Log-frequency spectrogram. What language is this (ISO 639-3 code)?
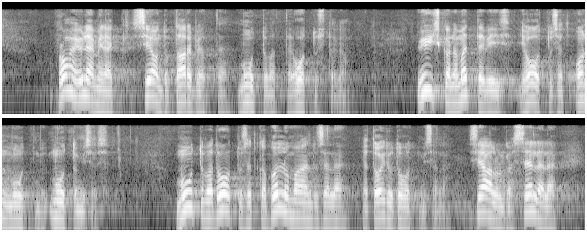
est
